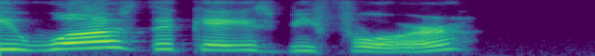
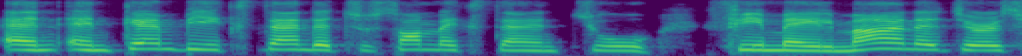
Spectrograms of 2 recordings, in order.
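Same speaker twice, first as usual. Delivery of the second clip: ordinary talk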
